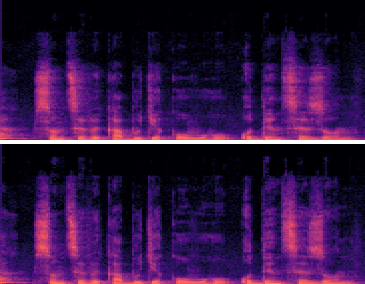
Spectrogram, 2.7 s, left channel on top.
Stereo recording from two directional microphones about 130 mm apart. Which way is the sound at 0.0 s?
15° right (ahead or behind).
